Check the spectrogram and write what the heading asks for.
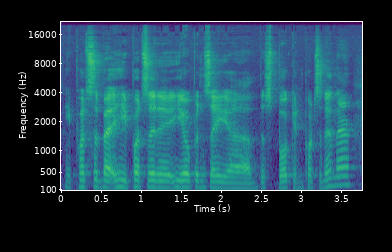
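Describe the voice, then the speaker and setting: A man's voice: on the high side, a little fast, slight background noise. Man narrating as dungeon master. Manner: relaxed, filler-heavy explaining. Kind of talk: narrating a tabletop game.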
